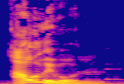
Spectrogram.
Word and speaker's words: Audible: Se pronuncia Audible y es una plataforma de podcast y de audiolibros.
